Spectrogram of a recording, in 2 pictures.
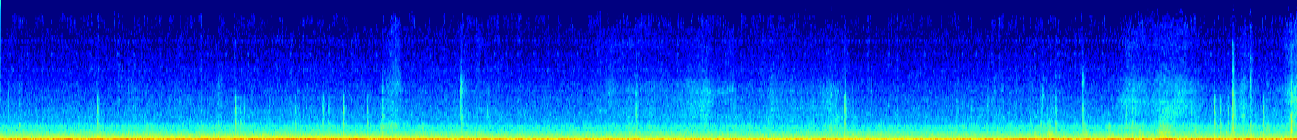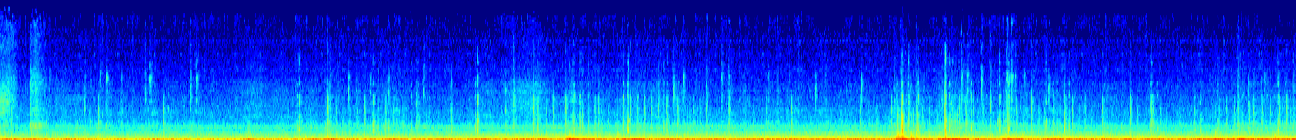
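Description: A car engine rumbles steadily from inside as the car drives along.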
